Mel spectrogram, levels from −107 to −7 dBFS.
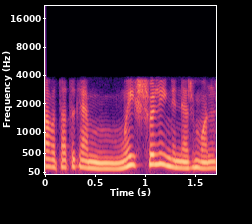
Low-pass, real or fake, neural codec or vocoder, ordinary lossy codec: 3.6 kHz; fake; codec, 24 kHz, 0.9 kbps, WavTokenizer, small release; Opus, 32 kbps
